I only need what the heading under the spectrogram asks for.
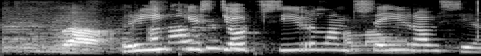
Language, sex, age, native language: Icelandic, male, 18-19, Icelandic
